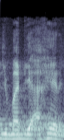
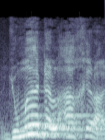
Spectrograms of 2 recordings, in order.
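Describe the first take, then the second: First: It is said as Jumadi Akhir, ending in Akhir. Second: It is said as Jumadal Akhirah, ending in Akhirah. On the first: The speaker calls it wrong. "bukan itu yang masa Nabi sebut dulu" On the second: The speaker calls it right. "sebut Jumadal Akhirah yang betul"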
